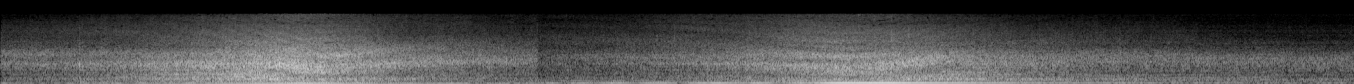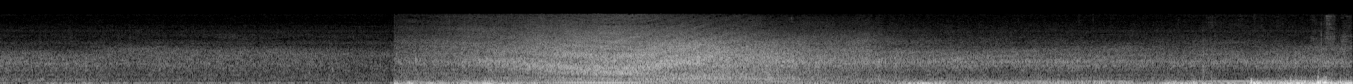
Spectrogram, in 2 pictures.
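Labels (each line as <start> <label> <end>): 0.0 Cars passing by. 27.1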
